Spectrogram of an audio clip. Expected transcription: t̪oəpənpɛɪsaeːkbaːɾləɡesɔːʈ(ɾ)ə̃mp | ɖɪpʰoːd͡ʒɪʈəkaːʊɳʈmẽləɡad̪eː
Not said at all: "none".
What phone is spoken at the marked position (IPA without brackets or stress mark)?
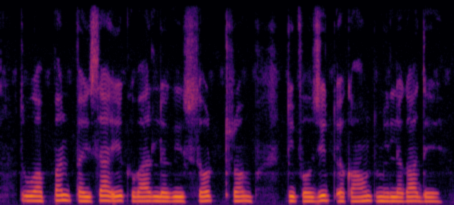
ɾ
